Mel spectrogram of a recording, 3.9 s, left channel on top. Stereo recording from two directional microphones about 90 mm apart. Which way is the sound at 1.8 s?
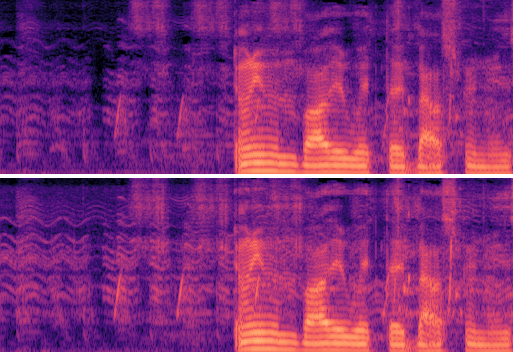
Centre (ahead or behind).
